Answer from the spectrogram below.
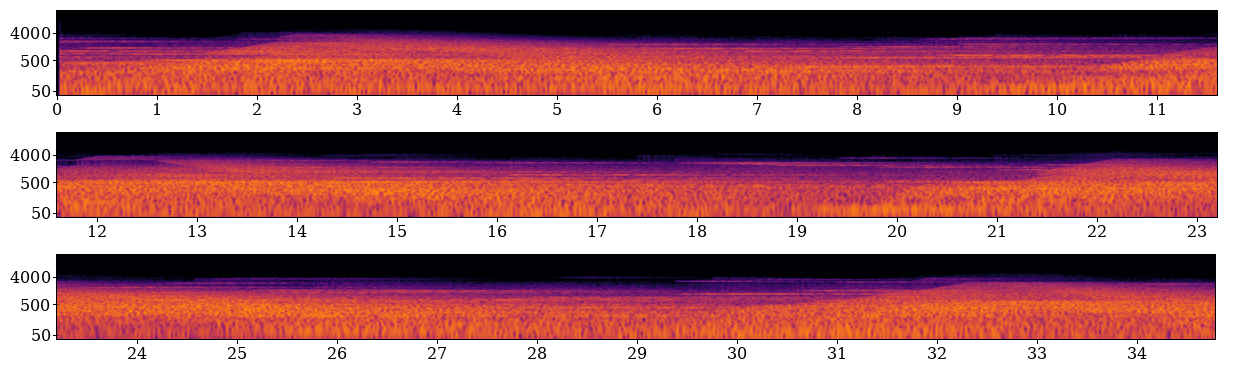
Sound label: Drone Fantasy, Scifi, Drone, Fantasy, Vintage, Time, Vortex; Science, Fiction; Sci Fi Sound Effects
